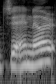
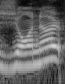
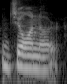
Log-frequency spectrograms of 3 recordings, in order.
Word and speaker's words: genre: a bad joke but this is not jenner it's a genre or johnner okay not jenner number three we have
